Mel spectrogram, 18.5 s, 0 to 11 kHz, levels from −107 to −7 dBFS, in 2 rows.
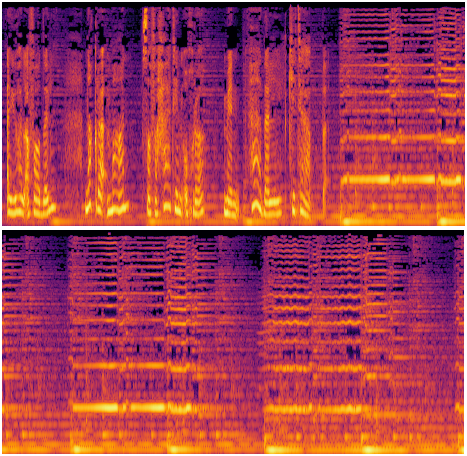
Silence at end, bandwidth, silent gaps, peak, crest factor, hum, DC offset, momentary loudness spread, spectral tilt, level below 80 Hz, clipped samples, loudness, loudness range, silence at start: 0 s; 10.5 kHz; none; -4 dBFS; 16 dB; none; under 0.1%; 15 LU; -5.5 dB/octave; -28 dBFS; under 0.1%; -21 LUFS; 3 LU; 0.1 s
